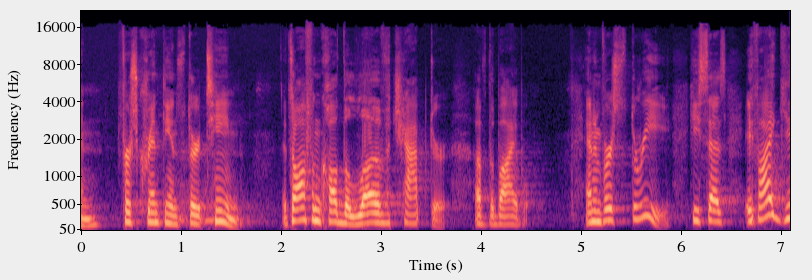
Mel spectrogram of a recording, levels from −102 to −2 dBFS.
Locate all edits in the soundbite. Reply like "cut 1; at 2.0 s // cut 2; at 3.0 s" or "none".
none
